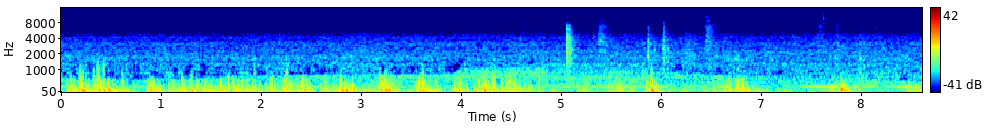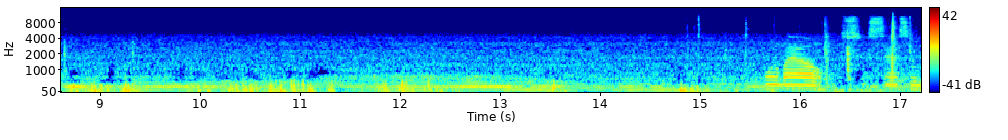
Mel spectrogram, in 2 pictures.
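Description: Playing cards are shuffled and flicked by hand.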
